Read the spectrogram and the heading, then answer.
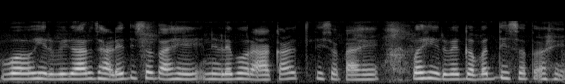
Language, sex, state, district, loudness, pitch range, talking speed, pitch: Marathi, female, Maharashtra, Chandrapur, -22 LUFS, 245-265 Hz, 160 wpm, 250 Hz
